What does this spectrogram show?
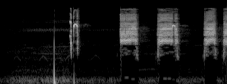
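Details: Black francolin, one of three calling together in a calling competition at Nawabshah, Pakistan: a sharp click then three harsh, grating, buzzy notes in quick succession over faint low background hum.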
